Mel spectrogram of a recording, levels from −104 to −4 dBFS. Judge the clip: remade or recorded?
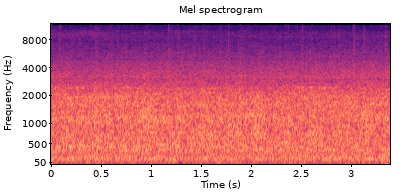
recorded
